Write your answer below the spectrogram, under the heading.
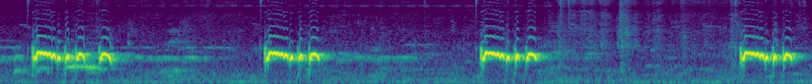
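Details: Indonesian local zebra dove in breeding mood, calling to stir a rival. Four evenly spaced phrases sound about every two and a half seconds, each a short stuttering, rolling coo.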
